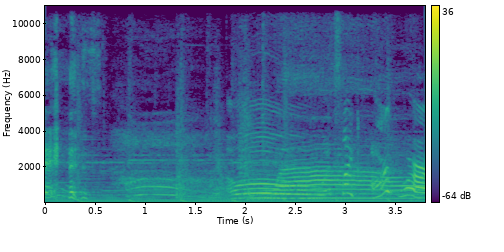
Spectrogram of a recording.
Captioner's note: both exclaim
